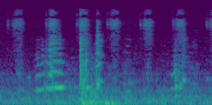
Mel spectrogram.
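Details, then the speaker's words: Sole elliptical: high chirpy squeaks about twice a second with each stride as the wheels roll on rails that got wet and then very dry; cleaning and lubricating the rails fixes it. "it makes a loud squeaky noise and a lot of people think that um there's something really bad with their machine when essence it is just a wheel squeaking in it"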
